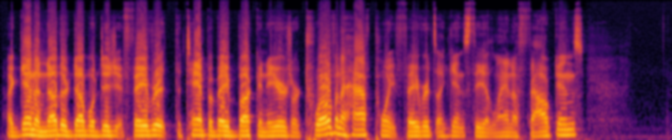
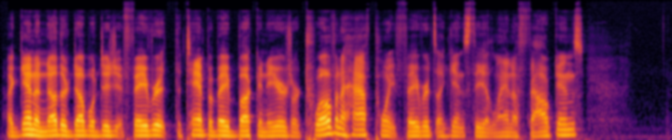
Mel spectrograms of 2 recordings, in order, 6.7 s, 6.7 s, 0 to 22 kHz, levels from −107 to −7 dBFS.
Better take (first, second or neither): second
